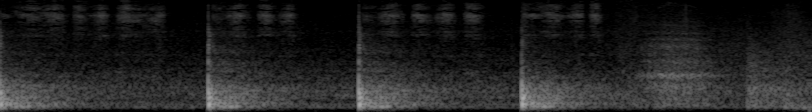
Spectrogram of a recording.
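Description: A pen writing out a maths equation for a fifth-grade exercise, a series of close scratchy strokes in short bursts, each starting with a sharp tap on the paper.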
